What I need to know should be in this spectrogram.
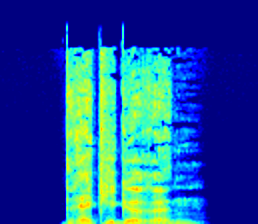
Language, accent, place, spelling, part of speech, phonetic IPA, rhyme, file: German, Germany, Berlin, dreckigeren, adjective, [ˈdʁɛkɪɡəʁən], -ɛkɪɡəʁən, De-dreckigeren.ogg
- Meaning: inflection of dreckig: 1. strong genitive masculine/neuter singular comparative degree 2. weak/mixed genitive/dative all-gender singular comparative degree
